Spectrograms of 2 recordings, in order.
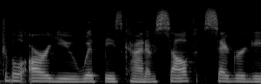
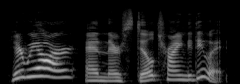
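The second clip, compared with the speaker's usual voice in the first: much higher and louder, exasperated; exasperated outburst; 5 semitones higher, 7 dB louder than usual. Real, not acted. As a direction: burst out in disbelief at the news. Exasperated about ongoing standardization.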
